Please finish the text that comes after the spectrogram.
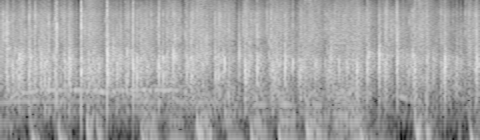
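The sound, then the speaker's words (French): An audience claps steadily for a class of the Lycée Marie Curie, a dense, sustained round of applause with overlapping hand claps and faint crowd murmur underneath. “On peut les applaudir tout de même.”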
